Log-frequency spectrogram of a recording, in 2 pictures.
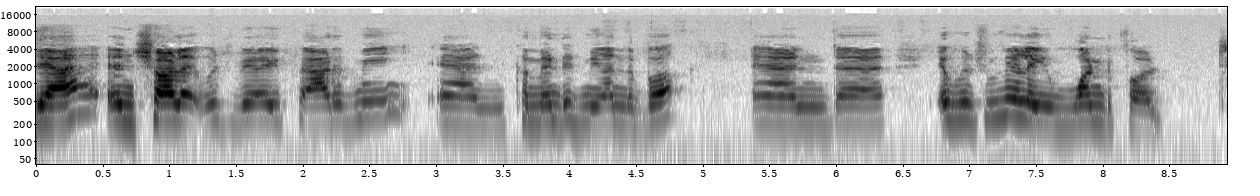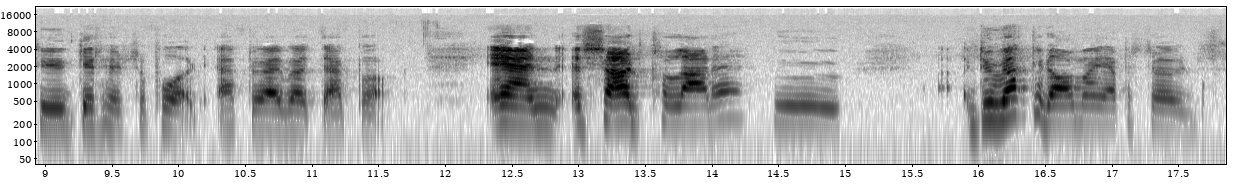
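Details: Adult woman with cerebral palsy from birth, also hearing impaired and wearing hearing aids, speaking in a real 2013 interview; dysarthric speech in cerebral palsy.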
